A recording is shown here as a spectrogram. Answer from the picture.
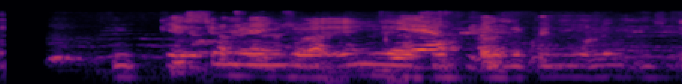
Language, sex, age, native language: Icelandic, male, 13, Icelandic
